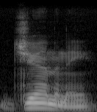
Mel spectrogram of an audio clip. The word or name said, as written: germany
